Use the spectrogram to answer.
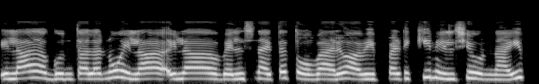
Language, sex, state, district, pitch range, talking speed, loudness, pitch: Telugu, male, Telangana, Nalgonda, 245-275 Hz, 120 wpm, -11 LUFS, 255 Hz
